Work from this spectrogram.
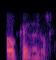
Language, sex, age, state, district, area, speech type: Malayalam, male, 30-45, Kerala, Thiruvananthapuram, urban, conversation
